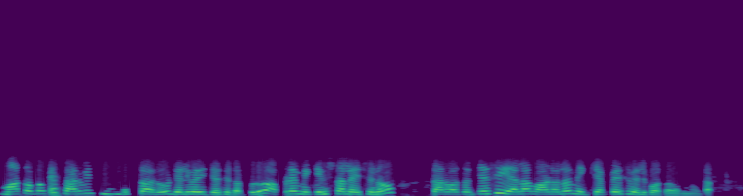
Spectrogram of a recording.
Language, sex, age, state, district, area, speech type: Telugu, female, 30-45, Andhra Pradesh, Sri Balaji, rural, conversation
